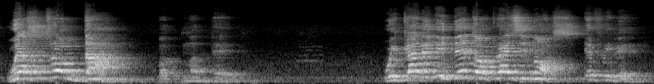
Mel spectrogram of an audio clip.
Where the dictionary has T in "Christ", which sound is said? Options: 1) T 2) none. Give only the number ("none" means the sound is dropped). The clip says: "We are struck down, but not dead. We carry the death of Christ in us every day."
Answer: 2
